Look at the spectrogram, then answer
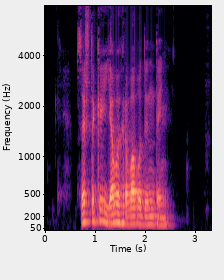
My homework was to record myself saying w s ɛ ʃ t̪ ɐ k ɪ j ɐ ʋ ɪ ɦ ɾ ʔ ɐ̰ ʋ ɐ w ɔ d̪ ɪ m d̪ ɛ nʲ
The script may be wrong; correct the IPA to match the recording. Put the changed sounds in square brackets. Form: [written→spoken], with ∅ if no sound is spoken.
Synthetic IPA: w s ɛ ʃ t̪ ɐ k ɪ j [ɐ→a] ʋ ɪ ɦ ɾ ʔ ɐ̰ ʋ [ɐ→ɑ] w ɔ d̪ ɪ [m→n] d̪ ɛ nʲ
